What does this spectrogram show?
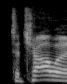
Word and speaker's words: T'Challa: pronounce his name alright the answer is we're going with the chawla mark says Comic Vine says to chala I'm not gonna argue that T'Challa it is Ronnie Adams there's your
